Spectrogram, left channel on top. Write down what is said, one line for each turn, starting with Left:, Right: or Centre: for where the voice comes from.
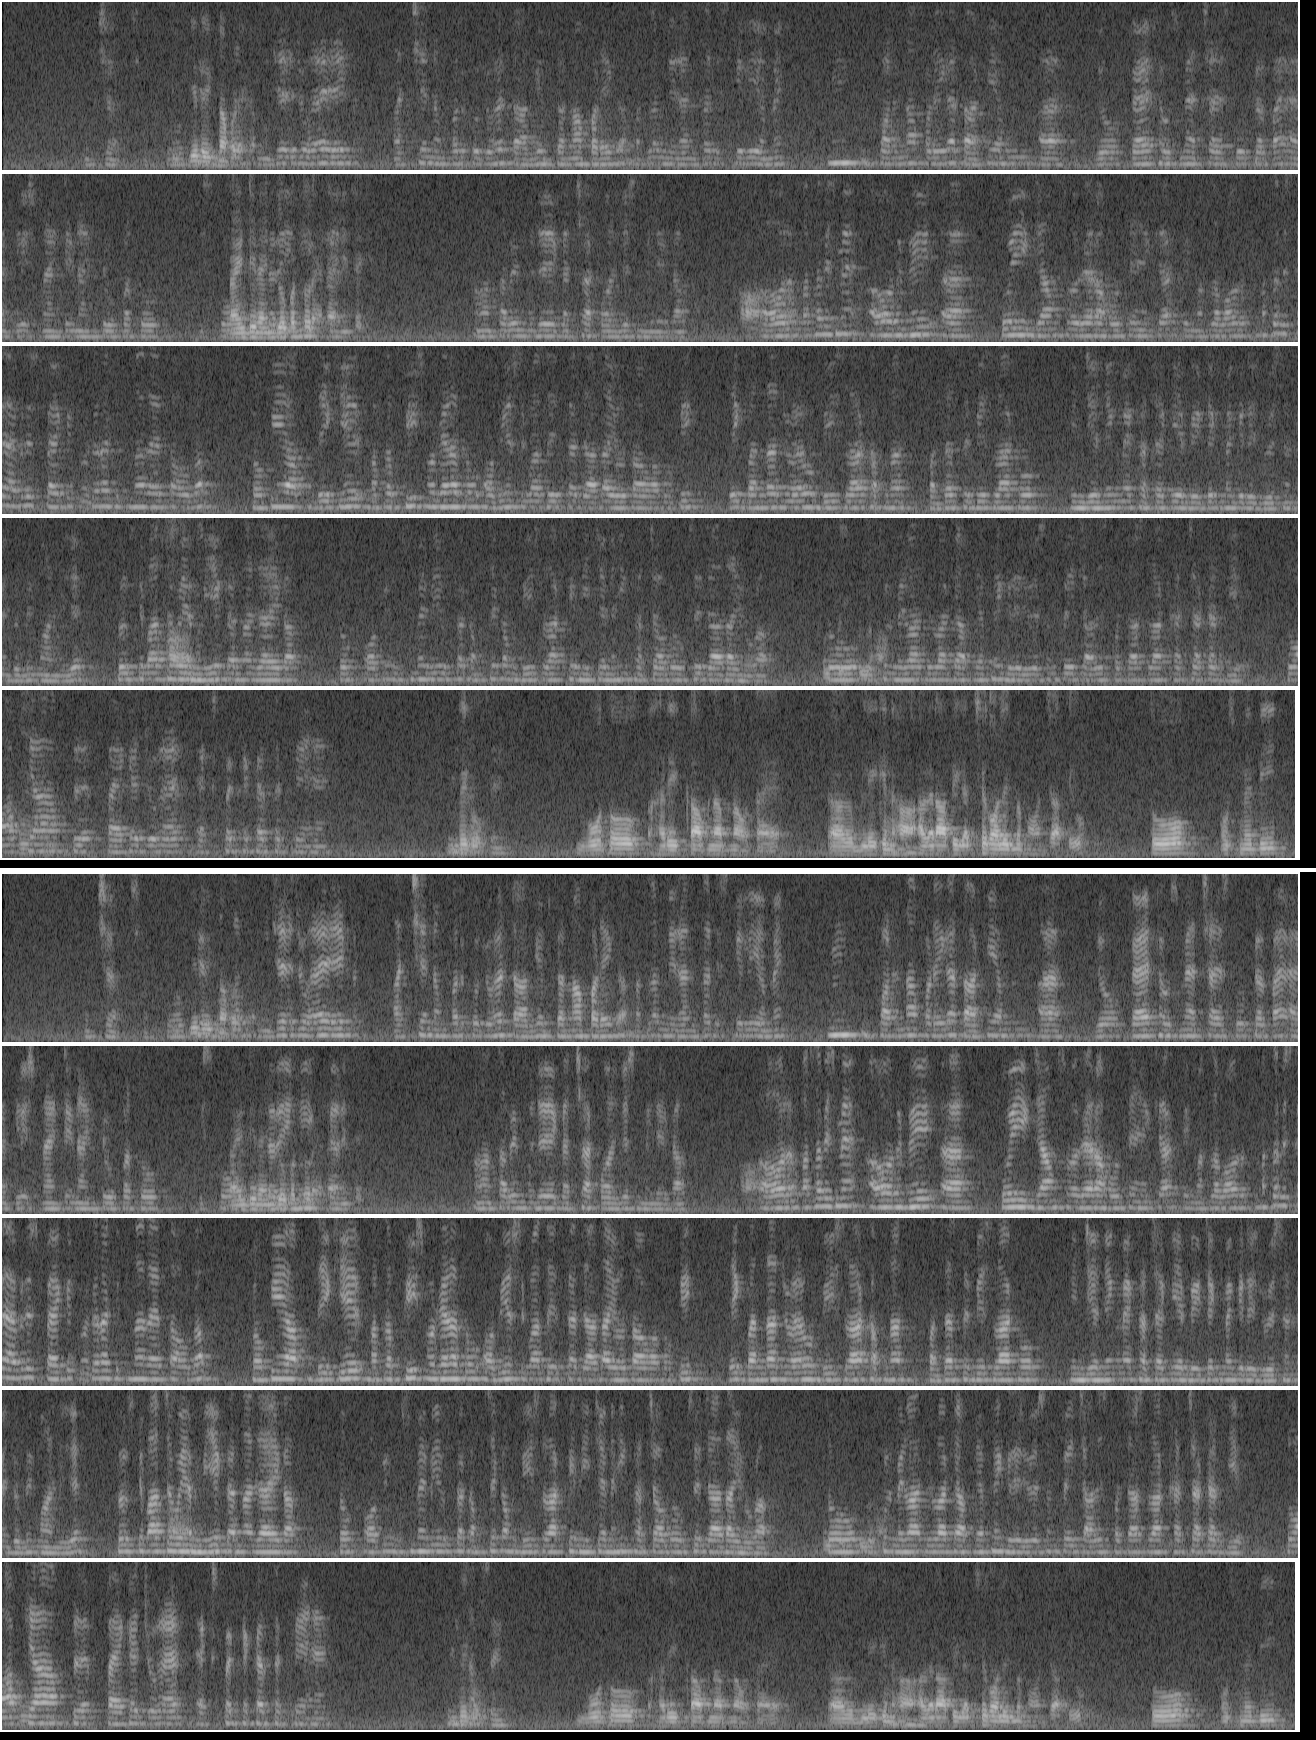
Right: अच्छा अच्छा तो
Left: तो ये
Right: फिर
Left: देखना
Right: मतलब
Left: पड़ेगा
Right: मुझे
Left: तुम्हें
Right: जो है एक अच्छे नंबर को जो है टारगेट करना पड़ेगा मतलब निरंतर इसके लिए हमें हम्म, पढ़ना पड़ेगा ताकि हम आ, जो कैट है उसमें अच्छा स्कोर कर पाए एटलीस्ट नाइन्टी नाइन के ऊपर तो स्कोर
Left: नाइनटी नाइन
Right: करें
Left: के ऊपर
Right: ही
Left: तो रहना
Right: करें
Left: ही चाहिए
Right: हाँ तभी मुझे एक अच्छा कॉलेज मिलेगा
Left: हाँ
Right: और
Left: हाँ
Right: मतलब इसमें और भी अ, कोई एग्जाम्स वगैरह होते हैं क्या कि मतलब और मतलब इसका एवरेज पैकेज वगैरह कितना रहता होगा क्योंकि आप देखिए मतलब फीस वगैरह तो ऑब्वियस सी बात है इसका ज्यादा ही होता होगा क्योंकि एक बंदा जो है वो बीस लाख अपना दस से बीस लाख वो इंजीनियरिंग में खर्चा किया बीटेक में ग्रेजुएशन में जो भी मान लीजिए फिर उसके बाद से
Left: हाँ,
Right: वो एमबीए करना जाएगा तो और भी उसमें भी उसका कम से कम बीस लाख के नीचे नहीं खर्चा होगा उससे ज्यादा ही होगा
Left: बिल्कुल
Right: तो
Left: बिल्कुल हाँ
Right: कुल मिला जुला के आपने अपने ग्रेजुएशन पे चालीस पचास लाख खर्चा कर दिए तो आप
Left: हम्म
Right: क्या
Left: हम्म, हम्म।
Right: पैकेज जो है एक्सपेक्ट कर सकते हैं
Left: देखो
Right: इन सब से
Left: वो तो हर एक का अपना अपना होता है अ, लेकिन
Right: हम्म।
Left: हाँ अगर आप एक अच्छे कॉलेज में पहुंच जाते हो तो उसमें भी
